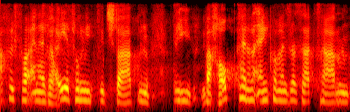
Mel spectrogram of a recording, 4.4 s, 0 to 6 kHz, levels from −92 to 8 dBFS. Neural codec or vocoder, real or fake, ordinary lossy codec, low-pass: codec, 24 kHz, 1.5 kbps, HILCodec; fake; none; 5.4 kHz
